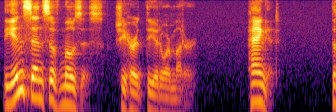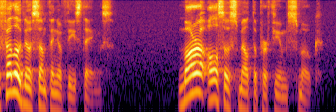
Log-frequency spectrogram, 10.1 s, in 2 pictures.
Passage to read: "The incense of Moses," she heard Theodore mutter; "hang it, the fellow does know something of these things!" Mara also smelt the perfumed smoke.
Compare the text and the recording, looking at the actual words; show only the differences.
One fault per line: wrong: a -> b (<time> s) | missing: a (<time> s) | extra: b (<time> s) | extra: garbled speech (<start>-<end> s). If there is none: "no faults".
missing: does (5.3 s)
